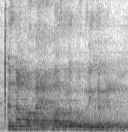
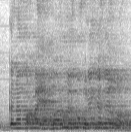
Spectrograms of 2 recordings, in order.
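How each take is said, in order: First: Quick, imitated plea to God; regretful plea. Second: Quick, high-pitched imitated cry of regret; regretful plea. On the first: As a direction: rush out the regret, only lightly raised. Dying man's regret, first take. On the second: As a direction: rush it out, pitched right up. Dying man's regret, second take.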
